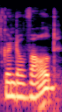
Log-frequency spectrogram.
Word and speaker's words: Grindelwald: I mean, it's spelled Grindelwald, but I think everyone pronounces it, or JK wants it pronounced Grindelwald. Just like vault.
